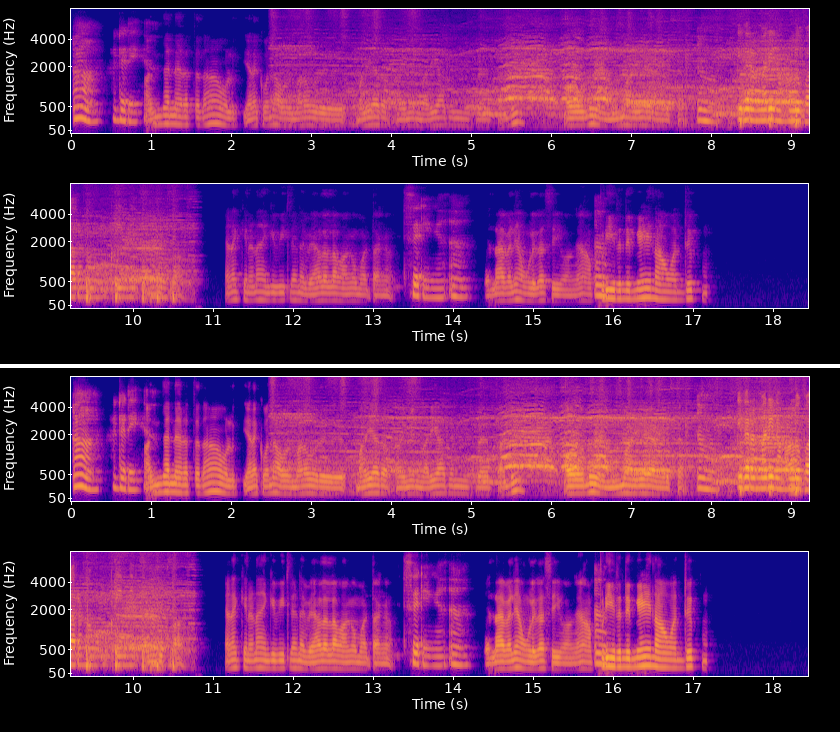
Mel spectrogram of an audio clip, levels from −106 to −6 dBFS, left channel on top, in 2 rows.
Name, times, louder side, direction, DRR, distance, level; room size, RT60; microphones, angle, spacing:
voice 1, 0.0-1.1 7.8-10.5 13.4-14.2 15.8-15.9, right 2 dB, 50° right, 1.5 m, -34 dB
voice 2, 0.9-5.7 6.1-7.7 8.8-9.1 10.1-10.6 11.1-13.2 14.4-17.2, right 7 dB, 80° right, 0.4 m, -37 dB
sound 1, 2.5-10.8, right 4 dB, 30° right, 1.1 m, -37 dB
7.2 x 6.9 x 3.4 m
head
